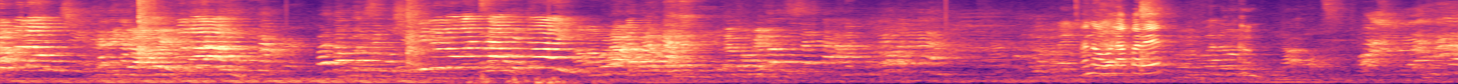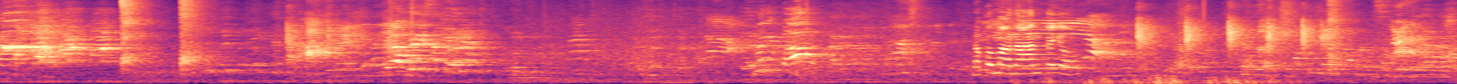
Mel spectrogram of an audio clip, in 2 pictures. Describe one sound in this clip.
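A young woman talks back with animation.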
